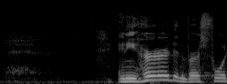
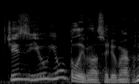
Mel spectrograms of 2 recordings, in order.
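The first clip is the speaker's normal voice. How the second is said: rushed; 8 semitones higher, much faster than usual. Acted. Imitating Jesus rapidly.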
